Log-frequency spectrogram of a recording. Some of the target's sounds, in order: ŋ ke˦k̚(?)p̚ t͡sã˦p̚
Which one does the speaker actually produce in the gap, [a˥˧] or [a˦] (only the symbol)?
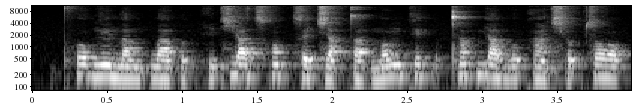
a˦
